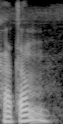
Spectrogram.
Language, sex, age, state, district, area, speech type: Kashmiri, male, 18-30, Jammu and Kashmir, Budgam, rural, spontaneous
